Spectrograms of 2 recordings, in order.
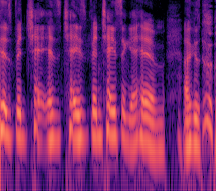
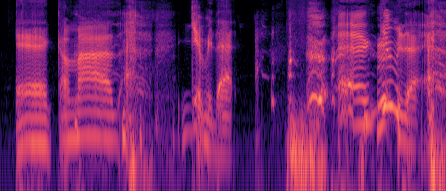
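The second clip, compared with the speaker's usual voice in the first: aggressive, forceful goblin voice, pitch swinging widely. Voicing the goblin Bick demanding from a player, aggressive. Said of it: "You're a little bit aggressive".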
